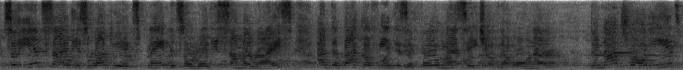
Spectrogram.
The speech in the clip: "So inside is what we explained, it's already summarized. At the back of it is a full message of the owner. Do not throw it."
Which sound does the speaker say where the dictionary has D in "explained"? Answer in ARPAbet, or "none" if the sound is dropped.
none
